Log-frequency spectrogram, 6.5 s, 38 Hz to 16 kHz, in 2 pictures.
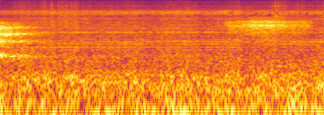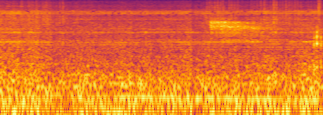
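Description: An Avianca airliner in the Prepar3D v4.5 flight simulator takes off, its engines giving a steady, loud broadband roar with a low rumble beneath and faint higher whines throughout.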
